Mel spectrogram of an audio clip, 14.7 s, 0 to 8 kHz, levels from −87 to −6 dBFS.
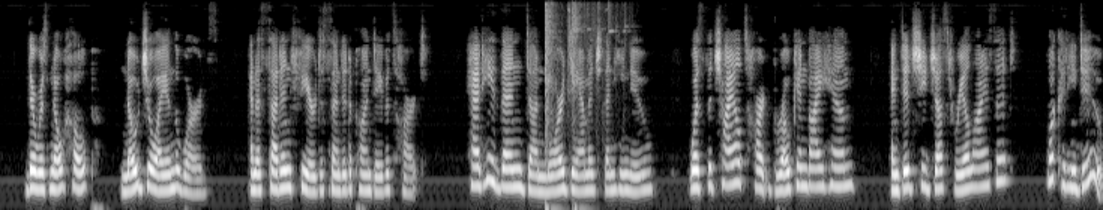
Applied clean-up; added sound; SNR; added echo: none; Shatter; 18 dB; none.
